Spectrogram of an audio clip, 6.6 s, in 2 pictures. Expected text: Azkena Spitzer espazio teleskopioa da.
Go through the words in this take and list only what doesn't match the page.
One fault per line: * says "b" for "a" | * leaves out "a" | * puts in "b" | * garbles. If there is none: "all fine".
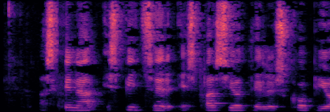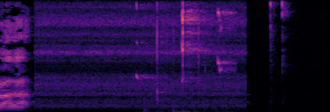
all fine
